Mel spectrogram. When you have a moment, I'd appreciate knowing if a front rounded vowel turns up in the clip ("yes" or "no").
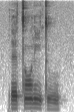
no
